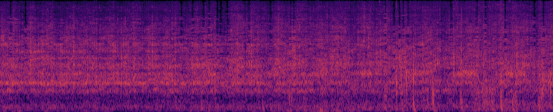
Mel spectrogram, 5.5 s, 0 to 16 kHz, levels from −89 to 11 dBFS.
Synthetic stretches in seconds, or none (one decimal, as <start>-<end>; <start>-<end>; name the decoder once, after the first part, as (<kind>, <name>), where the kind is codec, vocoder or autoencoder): 2.4-3.1 (vocoder, BigVGAN v2); 4.2-4.8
